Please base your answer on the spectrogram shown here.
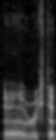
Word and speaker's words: Richter: Es wird Richter ausgesprochen.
